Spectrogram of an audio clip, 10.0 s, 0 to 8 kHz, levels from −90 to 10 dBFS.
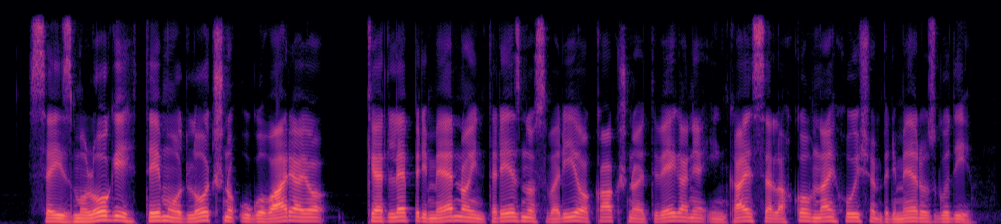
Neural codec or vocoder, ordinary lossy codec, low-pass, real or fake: none; none; 7.2 kHz; real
